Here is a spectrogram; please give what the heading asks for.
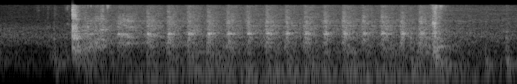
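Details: Normal starter cranking with the park block cables removed so the engine cannot fire: even, steady cranking at about ten beats a second for two seconds, no grinding or slipping; starter working fine, engine not starting.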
